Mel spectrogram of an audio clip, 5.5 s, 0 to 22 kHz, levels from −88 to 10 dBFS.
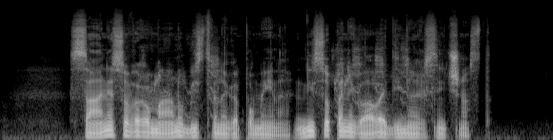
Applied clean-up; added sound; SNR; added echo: neural mask model Resemble Enhance denoiser.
